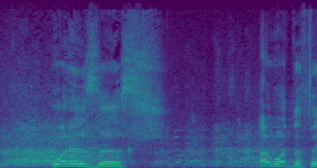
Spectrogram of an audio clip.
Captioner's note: As Trump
